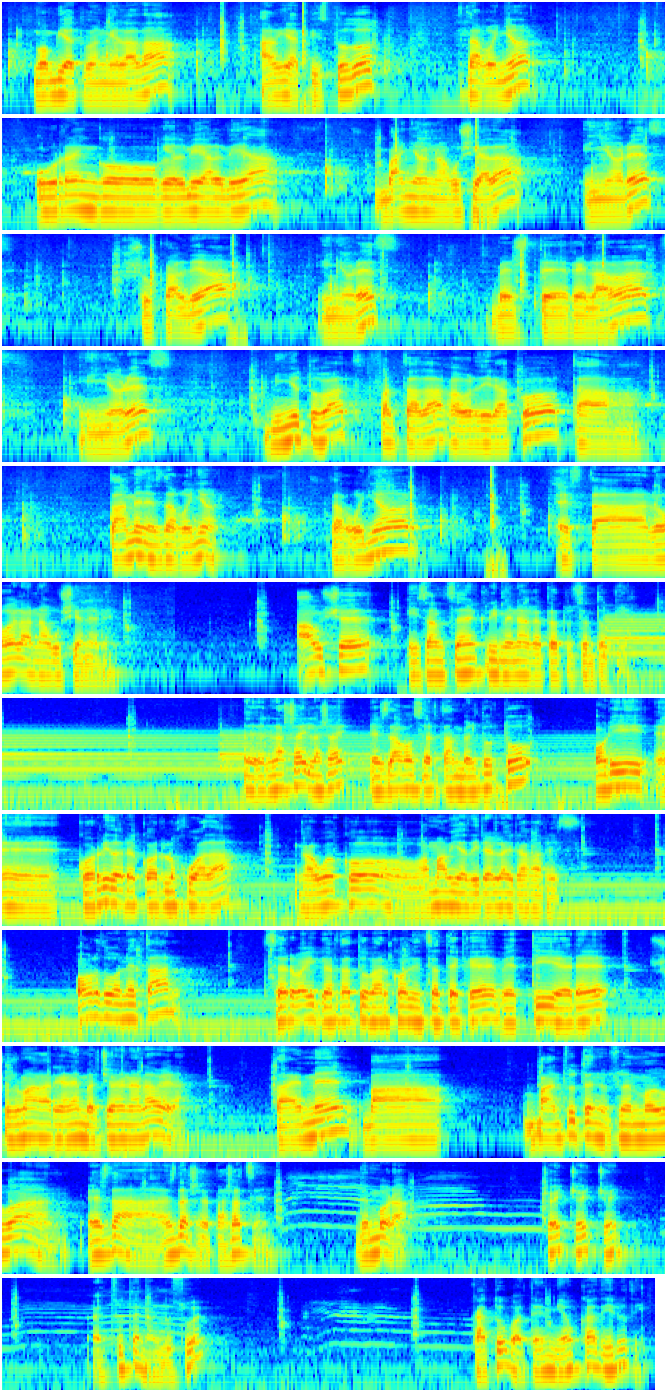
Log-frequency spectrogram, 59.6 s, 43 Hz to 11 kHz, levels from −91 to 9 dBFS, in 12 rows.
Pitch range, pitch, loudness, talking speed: 105-130 Hz, 115 Hz, -19 LUFS, 100 wpm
